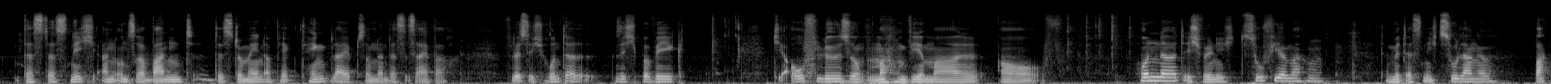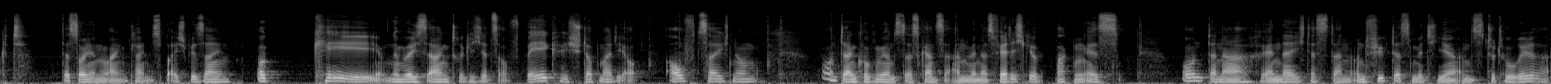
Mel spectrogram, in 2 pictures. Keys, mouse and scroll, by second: 6.8-7.3 scroll up 1, 7.3-8.4 drag, 10.5 KP_1, 10.8 KP_0, 11.2 Return, 16.3-17.9 scroll up 1, 17.9 click, 19.1-22.0 scroll up 1, 22.1 shift+middle click, 23.4 scroll up 1, 23.9 shift+middle click, 24.7 middle click.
